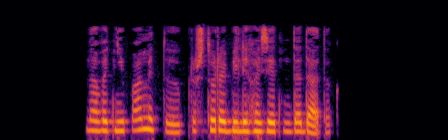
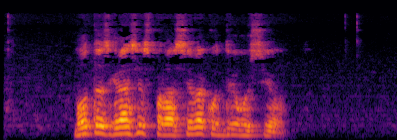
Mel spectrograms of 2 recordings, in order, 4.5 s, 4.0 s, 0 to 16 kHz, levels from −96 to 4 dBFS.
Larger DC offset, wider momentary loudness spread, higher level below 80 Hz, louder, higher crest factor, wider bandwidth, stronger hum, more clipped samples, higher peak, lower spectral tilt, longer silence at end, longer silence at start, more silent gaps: neither; second, 9 LU vs 14 LU; first, -60 dBFS vs -72 dBFS; about the same, -21 LUFS vs -20 LUFS; about the same, 18 dB vs 20 dB; second, 8.2 kHz vs 11.5 kHz; neither; neither; second, -6 dBFS vs -2 dBFS; about the same, -4.5 dB/octave vs -5 dB/octave; about the same, 1.2 s vs 1.15 s; about the same, 0.85 s vs 0.75 s; neither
